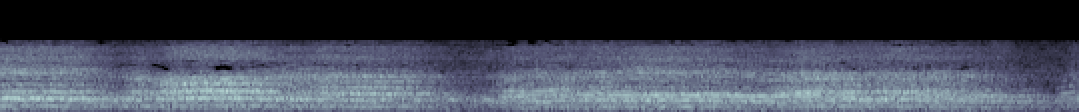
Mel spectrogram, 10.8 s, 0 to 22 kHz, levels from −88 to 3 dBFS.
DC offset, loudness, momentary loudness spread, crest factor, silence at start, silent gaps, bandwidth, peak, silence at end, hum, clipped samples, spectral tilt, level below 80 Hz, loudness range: under 0.1%; -25 LUFS; 12 LU; 16 dB; 0 s; none; 5 kHz; -10 dBFS; 0 s; none; under 0.1%; -7.5 dB/octave; -58 dBFS; 4 LU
